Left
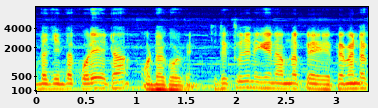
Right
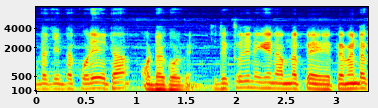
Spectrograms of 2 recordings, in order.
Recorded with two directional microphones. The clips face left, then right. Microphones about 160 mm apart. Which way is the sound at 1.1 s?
50° right (ahead or behind).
